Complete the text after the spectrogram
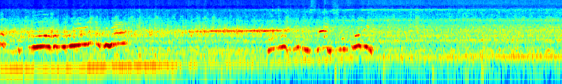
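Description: An electric hand mixer whirs steadily, slowly rising in pitch.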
